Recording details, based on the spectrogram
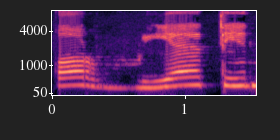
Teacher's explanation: untuk huruf ro di sini dia dibaca tebal ya atau tafkhim. Kemudian agar tidak dipantulkannya bisa sambil dialirkan aja huruf rnya ya.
